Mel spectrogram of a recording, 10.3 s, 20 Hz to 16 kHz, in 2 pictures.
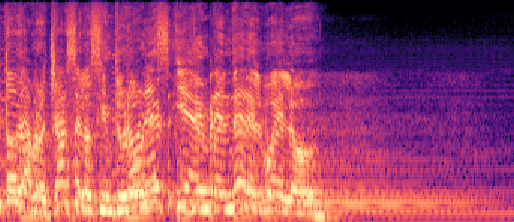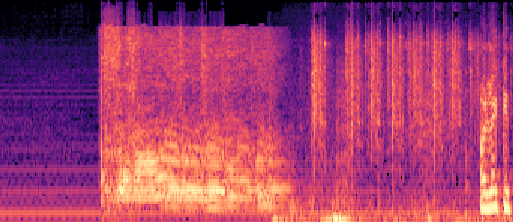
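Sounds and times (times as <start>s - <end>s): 
speech: 0.1s - 3.4s, 10.0s - 10.2s
fly buzzing: 6.1s - 8.2s.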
